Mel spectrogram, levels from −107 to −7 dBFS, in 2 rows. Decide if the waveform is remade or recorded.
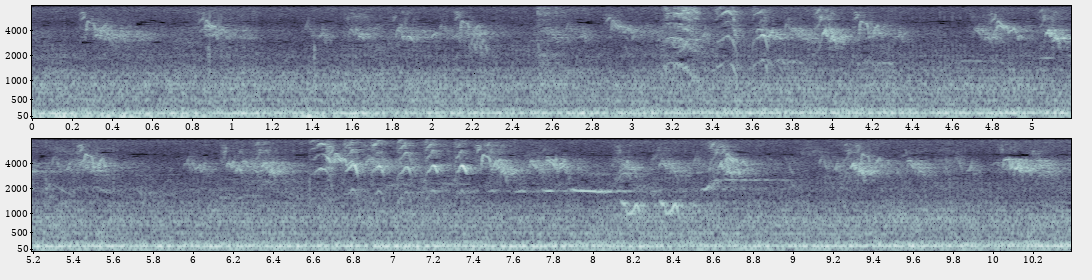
recorded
